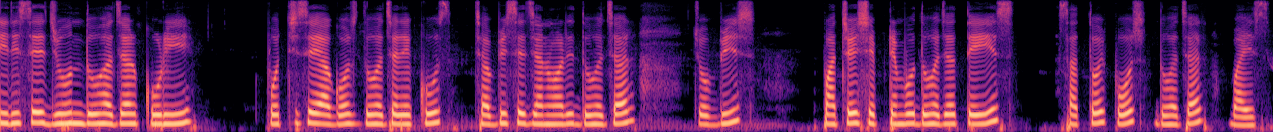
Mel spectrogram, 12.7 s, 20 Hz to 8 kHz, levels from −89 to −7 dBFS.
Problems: none marked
